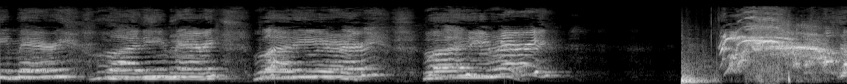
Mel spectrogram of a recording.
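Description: Children's voices chanting in a sing-song rhythm in short repeated phrases, stopping about six seconds in. After a second of silence, a sudden loud burst is followed by high-pitched screaming near the end.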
